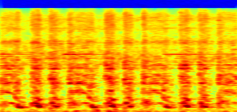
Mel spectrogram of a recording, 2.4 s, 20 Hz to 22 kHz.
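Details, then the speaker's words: 2000 VW Jetta TDI diesel after cylinder head install with used piston and rod and timing set: slow, labored starter cranking about three strokes a second without catching, weak cranking; owner suspects air in injector lines needing bleeding. "it seems weak what's next"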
